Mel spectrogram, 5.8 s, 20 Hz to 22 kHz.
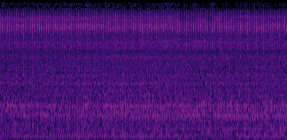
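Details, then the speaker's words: Volkswagen Jetta 2.5-litre five-cylinder with P0455, dying after refueling and hard to restart. Idling during a purge valve test: a steady airy hiss over a soft, even idle never cuts out, so the EVAP purge valve is stuck open and drawing vacuum constantly. "I don't know if you can hear that or not but it's definitely drawing vacuum all the time"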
